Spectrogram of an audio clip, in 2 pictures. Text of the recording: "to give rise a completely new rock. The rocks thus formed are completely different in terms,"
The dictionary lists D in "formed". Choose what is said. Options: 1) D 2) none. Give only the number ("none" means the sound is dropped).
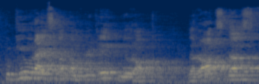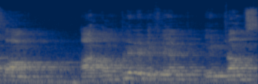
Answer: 2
